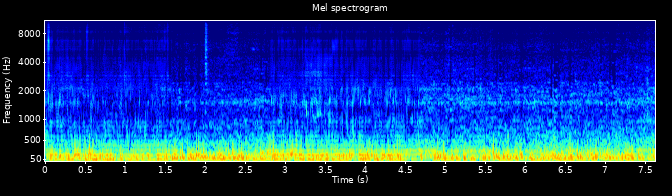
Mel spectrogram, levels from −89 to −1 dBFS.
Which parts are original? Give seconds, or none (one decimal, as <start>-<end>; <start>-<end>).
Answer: 1.6-2.8; 4.7-7.6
